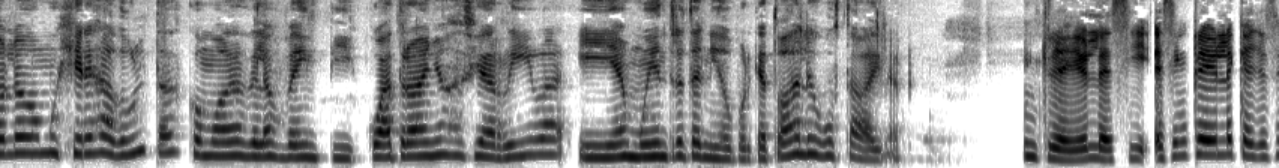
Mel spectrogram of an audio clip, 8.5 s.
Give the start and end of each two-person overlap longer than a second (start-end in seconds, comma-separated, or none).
none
